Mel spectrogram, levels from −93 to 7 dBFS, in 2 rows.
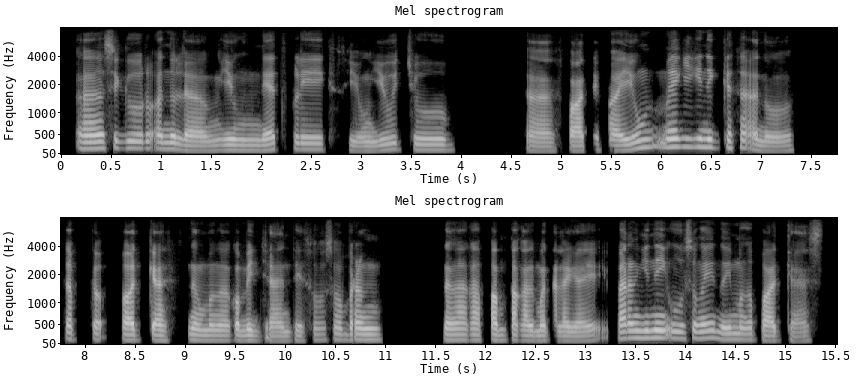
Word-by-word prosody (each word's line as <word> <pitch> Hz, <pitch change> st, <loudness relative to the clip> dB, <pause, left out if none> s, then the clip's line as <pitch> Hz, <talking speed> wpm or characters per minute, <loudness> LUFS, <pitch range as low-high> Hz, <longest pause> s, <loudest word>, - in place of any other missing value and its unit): Ah, 155 Hz, 0 st, +4 dB
siguro 165 Hz, 0 st, -2 dB
ano 155 Hz, -1 st, +1 dB
lang 115 Hz, -2 st, +1 dB
yung 120 Hz, -1 st, 0 dB
Netflix, 140 Hz, +2 st, -2 dB
yung 110 Hz, -1 st, -4 dB
YouTube, 130 Hz, +1 st, -3 dB, 0.8 s
ah, 105 Hz, -2 st, -1 dB
Spotify, 120 Hz, +2 st, +1 dB
yung 180 Hz, +6 st, 0 dB
makikinig 195 Hz, -1 st, +2 dB
ka 170 Hz, 0 st, -2 dB
sa 175 Hz, 0 st, 0 dB
ano 110 Hz, 0 st, -2 dB, 0.5 s
sap -, -, +1 dB
po -, -, -1 dB, 0.2 s
podcast 120 Hz, -2 st, +3 dB, 0.2 s
ng 130 Hz, -, +3 dB
mga 120 Hz, 0 st, +1 dB
komedyante. 110 Hz, -2 st, -1 dB
So 130 Hz, +4 st, -10 dB
sobrang 130 Hz, -1 st, +1 dB, 0.6 s
nakakapampakalma 125 Hz, -3 st, +2 dB
talaga 110 Hz, 0 st, 0 dB
eh. 115 Hz, -, -5 dB
Parang 165 Hz, +2 st, +4 dB
yun 175 Hz, -, +2 dB
na 180 Hz, -, +6 dB
yung 160 Hz, -1 st, -1 dB
uso 160 Hz, +1 st, -2 dB
ngayon 165 Hz, -3 st, +1 dB
eh, -, -, +3 dB
yung 140 Hz, -, -1 dB
mga 135 Hz, -, -4 dB
podcast. 110 Hz, -1 st, -1 dB
130 Hz, 140 wpm, -23 LUFS, 115-155 Hz, 0.8 s, na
